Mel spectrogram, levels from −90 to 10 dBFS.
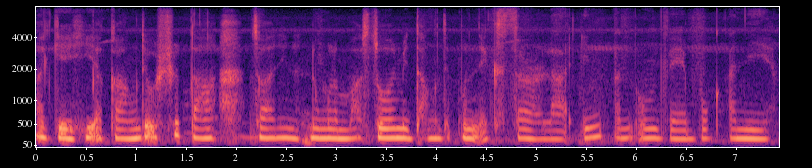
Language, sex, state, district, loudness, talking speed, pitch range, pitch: Mizo, female, Mizoram, Aizawl, -17 LUFS, 185 wpm, 190-205 Hz, 200 Hz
